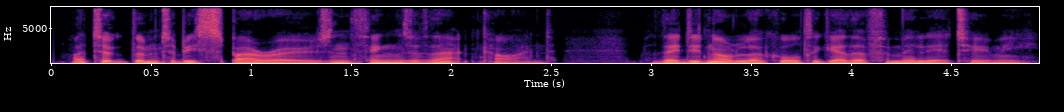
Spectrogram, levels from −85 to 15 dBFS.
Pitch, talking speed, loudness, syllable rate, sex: 110 Hz, 245 wpm, -17 LUFS, 6.0 syllables/s, male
